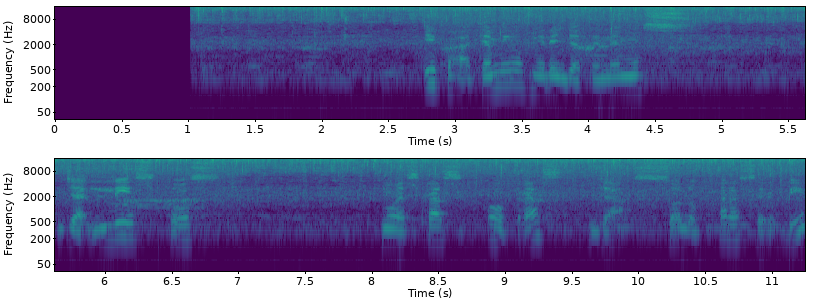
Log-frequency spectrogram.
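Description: Food sizzles and bubbles in a hot pan.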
